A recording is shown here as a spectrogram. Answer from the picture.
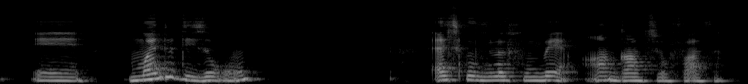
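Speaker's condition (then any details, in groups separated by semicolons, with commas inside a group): Multiple sclerosis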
